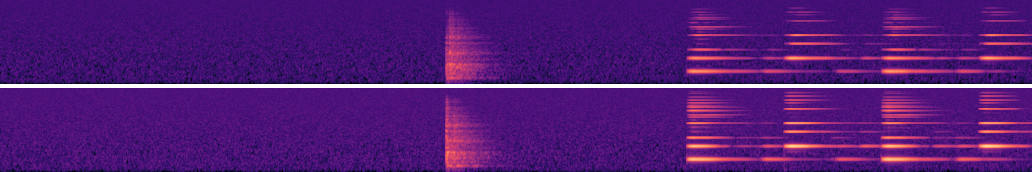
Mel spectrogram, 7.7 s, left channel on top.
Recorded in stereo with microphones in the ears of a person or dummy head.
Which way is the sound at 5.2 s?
50° right (ahead or behind).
